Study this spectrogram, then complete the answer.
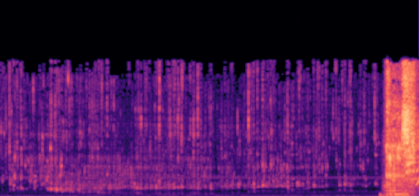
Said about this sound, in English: I've got the glasses. Just pour the water. Close your eyes. Tell me. It's closed. Tell me if this is hot or cold water.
